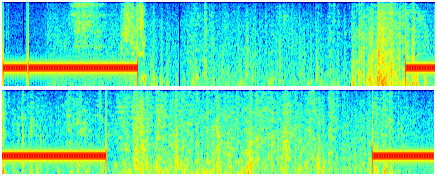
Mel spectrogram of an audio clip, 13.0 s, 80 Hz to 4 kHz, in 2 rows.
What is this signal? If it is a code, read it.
Ringback tone (North America), 440 + 480 Hz.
